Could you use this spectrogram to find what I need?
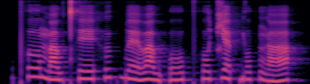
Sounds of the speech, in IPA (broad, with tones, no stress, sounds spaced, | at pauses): pʰ ɤː˧ m a˩ w t̪ʰ eː˧ h ɯː˧˥ k̚ b ɛː˧˩ ʋ a˧˩ w ʔ oː˩˧ pʰ o˧˥ t͡ɕ ɛː˥˨ p̚ j oː˧˥ k̚ ŋ a˩˧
